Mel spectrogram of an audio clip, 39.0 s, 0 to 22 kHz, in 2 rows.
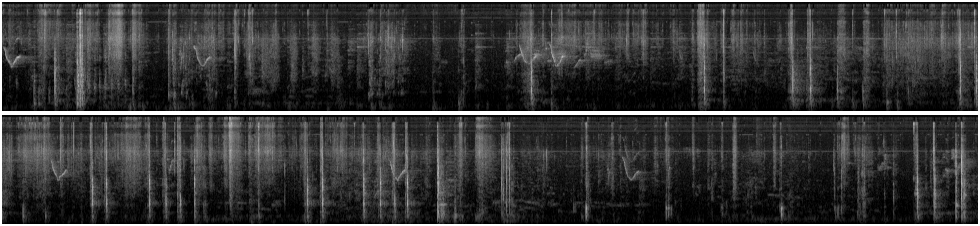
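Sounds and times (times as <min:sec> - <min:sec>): knife chopping on a board: 0:15.7 - 0:17.4.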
